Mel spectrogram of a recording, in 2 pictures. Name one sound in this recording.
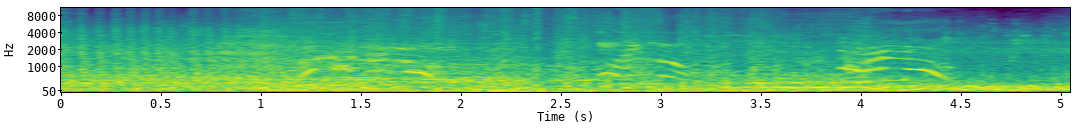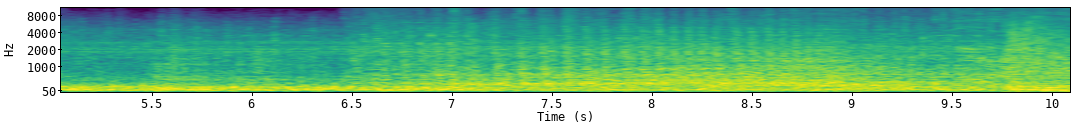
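A crowd of men shouts angrily nearby.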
